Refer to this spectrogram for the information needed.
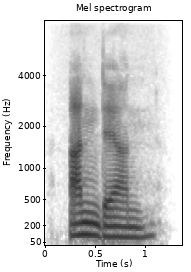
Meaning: alternative form of anderen
- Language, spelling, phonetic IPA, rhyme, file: German, andern, [ˈandɐn], -andɐn, De-andern.ogg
